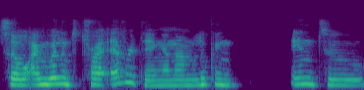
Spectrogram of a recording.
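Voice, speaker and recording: A woman with a non-native accent, at a moderate pace, with fairly even intonation. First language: not English. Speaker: patient asking questions. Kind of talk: webinar Q&A. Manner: halting.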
